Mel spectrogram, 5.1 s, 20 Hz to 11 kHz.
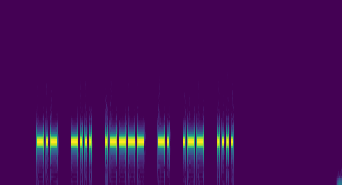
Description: Morse code, heard as a keyed tone, about 36 wpm, spaced as for 25 wpm, 690 Hz. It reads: KB1NWH
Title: USA Call Signs - 6 Characters - 2x Character Spacing - 35wpm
